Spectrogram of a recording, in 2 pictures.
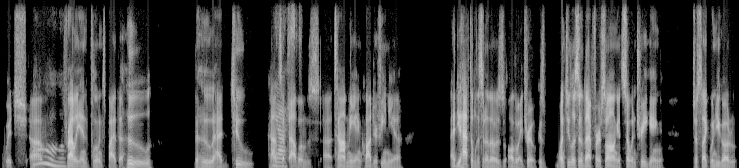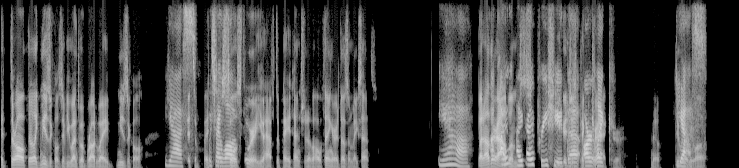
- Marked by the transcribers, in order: none
- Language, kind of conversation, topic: English, unstructured, How do you decide whether to listen to a long album from start to finish or to choose individual tracks?
- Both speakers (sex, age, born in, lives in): female, 30-34, United States, United States; male, 50-54, United States, United States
